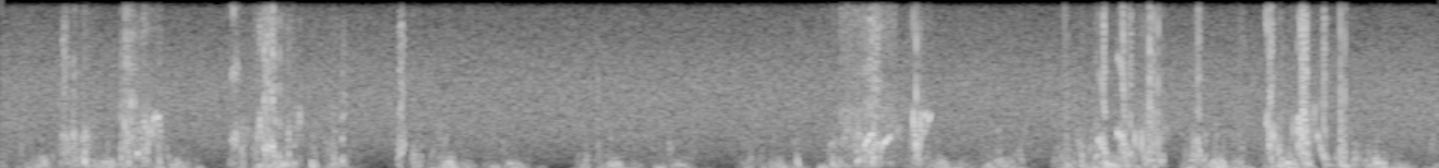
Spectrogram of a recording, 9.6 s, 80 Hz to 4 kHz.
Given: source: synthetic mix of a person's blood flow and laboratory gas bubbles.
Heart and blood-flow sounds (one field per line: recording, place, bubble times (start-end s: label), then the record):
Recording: Doppler ultrasound of blood flow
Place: precordium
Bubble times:
0.37-0.66 s: bubbles
0.78-1.10 s: bubbles
1.51-2.14 s: bubbles
2.19-2.33 s: bubbles
2.63-2.71 s: bubbles
2.73-2.81 s: bubbles
5.28-5.37 s: bubbles
5.50-6.22 s: bubbles
7.05-7.79 s: bubbles
7.94-8.05 s: bubbles
8.24-8.32 s: bubbles
8.42-9.02 s: bubbles
From the record:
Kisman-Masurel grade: 333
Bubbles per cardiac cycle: rolling drumbeat, 9 or more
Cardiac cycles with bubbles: 50 to 99%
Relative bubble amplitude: loud (0.450 to 0.775)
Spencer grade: 3 (all of the cardiac periods contain showers or single bubble signals, but not dominating or overriding the cardiac motion signals)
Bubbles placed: only in the low amplitude regions of the cardiac cycle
